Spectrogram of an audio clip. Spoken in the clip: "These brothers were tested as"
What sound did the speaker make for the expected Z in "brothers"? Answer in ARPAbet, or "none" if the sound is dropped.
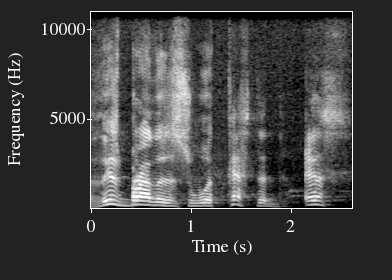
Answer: Z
